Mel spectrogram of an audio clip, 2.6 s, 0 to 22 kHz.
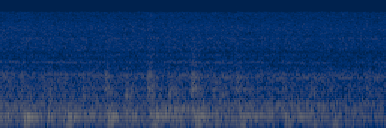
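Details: Miele Softtronic W6544 washing machine with a loose drum: quiet, regular knocking about four times a second as the drum turns, a loose clatter rather than a bearing rumble; broken drum spider, though bearing damage had been suspected.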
